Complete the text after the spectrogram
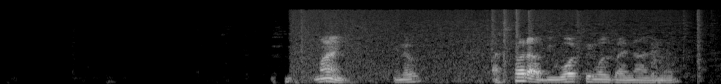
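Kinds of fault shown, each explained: Noise suppressor artifacts: frame-by-frame attenuation drops the noise about 13 dB in gaps yet lets it return under speech, leaving a blotchy, pumping spectrogram floor.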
